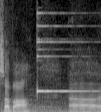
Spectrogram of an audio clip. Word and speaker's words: ça va: what's in the name it's very common French phrase pronounced Saba and it is basically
